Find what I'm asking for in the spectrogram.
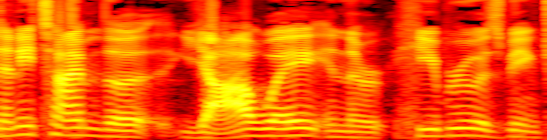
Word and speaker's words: Yahweh: So in the original Hebrew language, this name appears as four consonants, YHWH, to which we add vowels in between and pronounce Yahweh.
